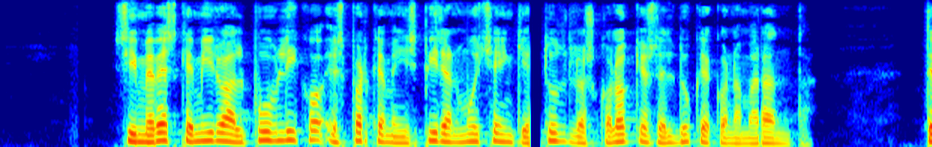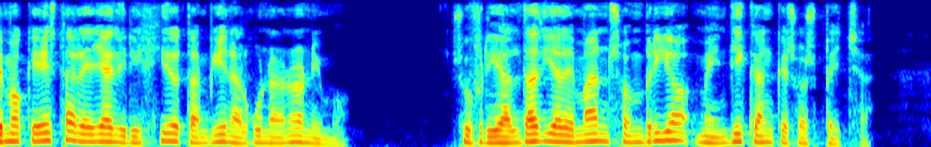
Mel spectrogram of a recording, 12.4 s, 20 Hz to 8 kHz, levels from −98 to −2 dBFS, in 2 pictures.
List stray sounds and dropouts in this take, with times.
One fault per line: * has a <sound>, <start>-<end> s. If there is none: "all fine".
* has a dropout, 3.5-3.6 s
